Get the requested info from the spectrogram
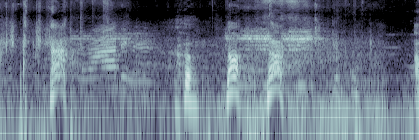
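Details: American Bully dog during its first mating: a series of high, arched whimpering yelps, several in quick succession in the middle, with people talking over and around them.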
